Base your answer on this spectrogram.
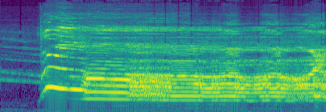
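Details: Pet dog howling after a quiet start, a long sustained tone beginning high and dropping, then holding steady with wavering overtones, resembling a siren.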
